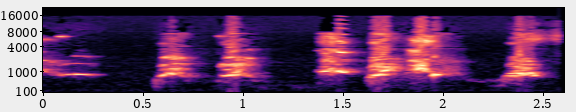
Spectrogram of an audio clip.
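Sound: dogs barking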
